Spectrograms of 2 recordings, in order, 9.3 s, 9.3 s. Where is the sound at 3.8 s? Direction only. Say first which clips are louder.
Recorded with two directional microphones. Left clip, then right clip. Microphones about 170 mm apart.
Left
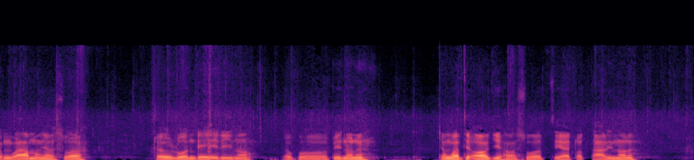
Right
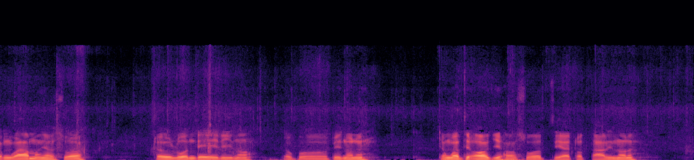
Left 2 dB; 25° left (ahead or behind).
